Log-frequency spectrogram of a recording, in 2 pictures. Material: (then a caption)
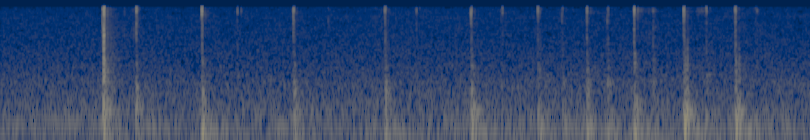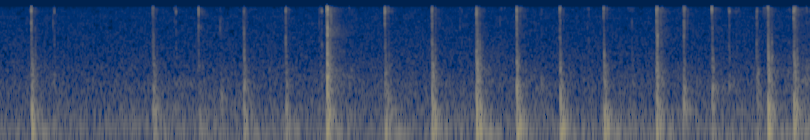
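Plastic. Fingertips tap and type on the black plastic keys of a blue HP notebook, giving about twenty short, dry, quiet clicks at an uneven pace. Each click is a brief broadband tap with a bright top and no ring, over a faint steady hiss, and the taps come more densely toward the end.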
